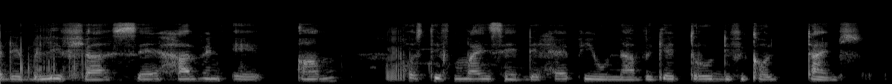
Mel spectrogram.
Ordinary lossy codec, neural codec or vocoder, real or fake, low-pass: none; none; real; 7.2 kHz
